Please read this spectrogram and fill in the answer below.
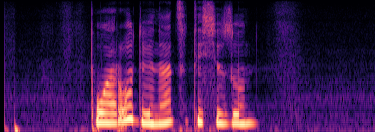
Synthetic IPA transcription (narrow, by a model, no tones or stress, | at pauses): puaɾɔd̪vʲinat̪sɐt̪ɨsʲɛzɔn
